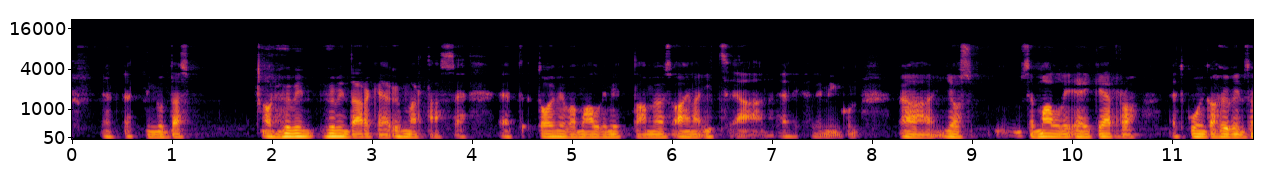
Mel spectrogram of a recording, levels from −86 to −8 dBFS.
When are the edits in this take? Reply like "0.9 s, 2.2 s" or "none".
none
